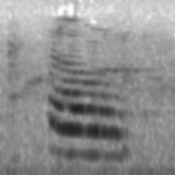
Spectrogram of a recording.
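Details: Domestic cat meowing to call its owner: a single clear, drawn-out meow lasting under a second, starting sharply, holding steady, then falling slightly at the end, over quiet room background.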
